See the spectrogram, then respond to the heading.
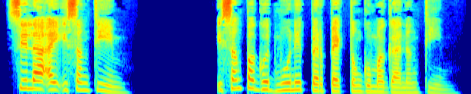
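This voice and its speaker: A woman's voice: medium pitch, animated, moderate pace, darkish tone, no room sound, studio quality. A woman with a Filipino accent reading a scripted romance story as a dramatic narrator.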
